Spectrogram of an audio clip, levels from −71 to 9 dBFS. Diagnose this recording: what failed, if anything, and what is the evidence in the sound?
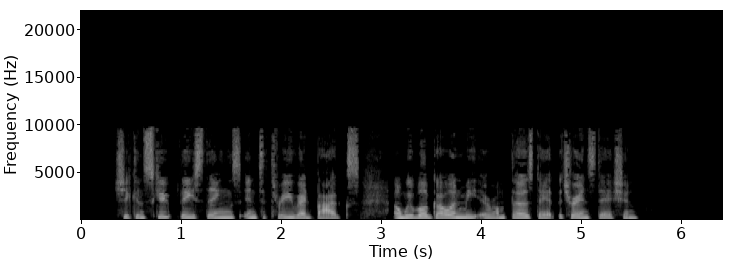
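Codec stage: AAC compression throughout, likely AAC-LC, with nothing above 9.7 kHz, fitting about 32 kbps. Warbling, smeared sibilants set it apart from a clean low-pass filter.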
